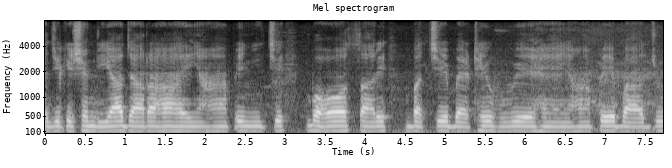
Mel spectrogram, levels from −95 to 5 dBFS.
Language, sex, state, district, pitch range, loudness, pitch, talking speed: Hindi, male, Maharashtra, Mumbai Suburban, 115-125 Hz, -16 LUFS, 120 Hz, 130 wpm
